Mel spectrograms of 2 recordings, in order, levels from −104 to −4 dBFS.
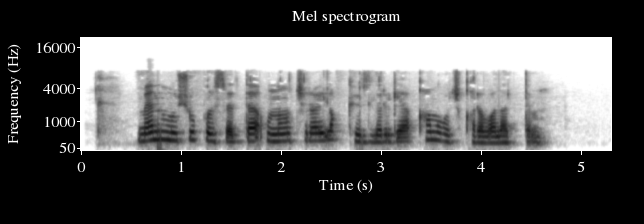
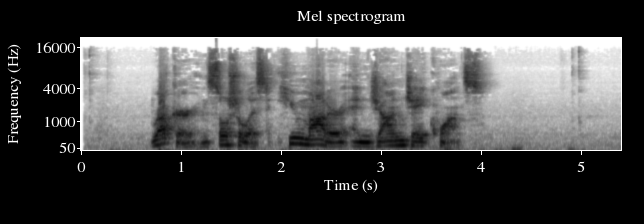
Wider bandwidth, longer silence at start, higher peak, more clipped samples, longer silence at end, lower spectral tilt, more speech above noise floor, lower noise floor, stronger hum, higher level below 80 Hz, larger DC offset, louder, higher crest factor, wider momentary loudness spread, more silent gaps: second, 7.8 kHz vs 16 kHz; second, 0.15 s vs 0.7 s; about the same, 0 dBFS vs 0 dBFS; neither; second, 0.7 s vs 1 s; about the same, -4 dB/octave vs -4 dB/octave; first, 62 dB vs 34 dB; first, -79 dBFS vs -45 dBFS; neither; second, -58 dBFS vs -40 dBFS; neither; second, -18 LUFS vs -11 LUFS; about the same, 18 dB vs 14 dB; about the same, 8 LU vs 6 LU; neither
